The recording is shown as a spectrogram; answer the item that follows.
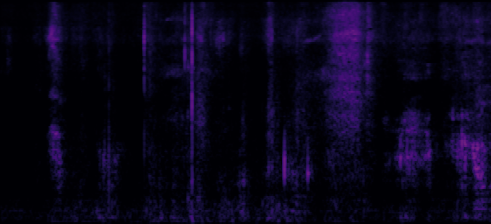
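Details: French Bulldogs at play together at night indoors in a small room: short snorts, rough grumbling growls and mouthy biting noises in quick irregular bursts.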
